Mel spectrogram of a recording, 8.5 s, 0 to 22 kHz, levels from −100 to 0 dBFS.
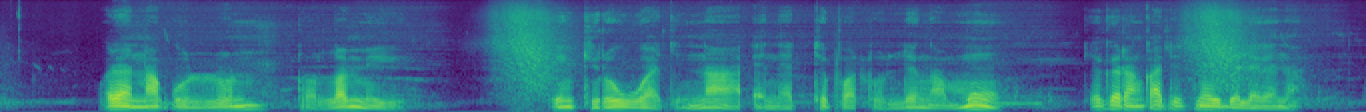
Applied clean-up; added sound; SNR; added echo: none; Whoosh, swoosh, swish / Fireworks; 14 dB; none.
